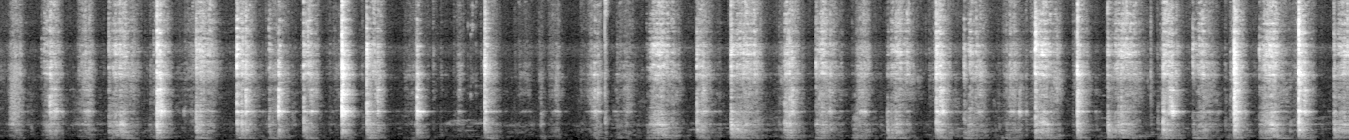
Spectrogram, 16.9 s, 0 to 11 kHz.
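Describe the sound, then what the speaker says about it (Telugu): Makhana (fox nuts) tossed and stirred in a pan, giving a steady run of rapid, close clinks and scrapes of utensil on metal, with one brief pause partway through and no speech. "ఇలాగే ఒక 2-3 నిమిషాలు వేయించుకోవాలి ఫ్రెండ్స్"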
